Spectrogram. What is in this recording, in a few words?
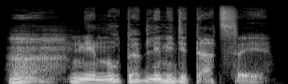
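Hero Idle Russian, Мужчина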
